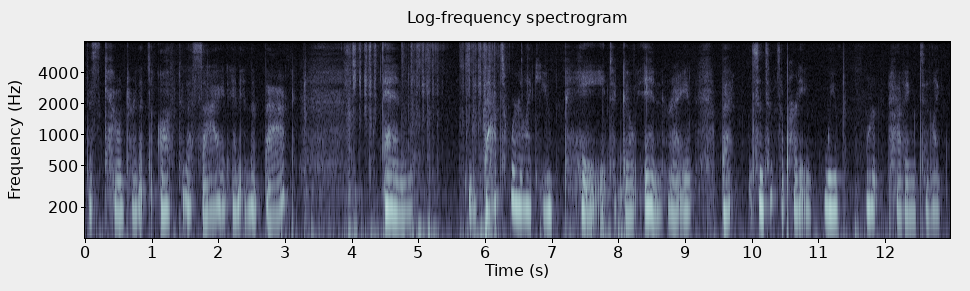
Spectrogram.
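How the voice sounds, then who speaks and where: A woman's voice: on the low side, little pitch movement, slow, vocal fry, background noise. A woman in her thirties whispering a chatty ASMR storytime, with lots of "like".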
